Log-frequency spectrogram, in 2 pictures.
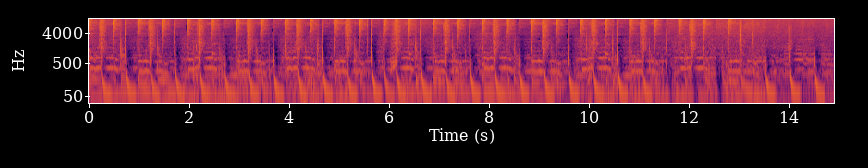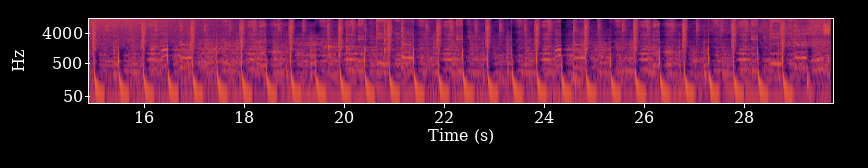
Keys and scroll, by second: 12.1 7, 12.7 Return, 19.4 1, 19.5 5, 19.9 Return, 21.8 c, 22.2 e, 22.5 Escape, 22.8 F3, 26.2 shift+F2, 27.3 F9, 29.7 F3.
